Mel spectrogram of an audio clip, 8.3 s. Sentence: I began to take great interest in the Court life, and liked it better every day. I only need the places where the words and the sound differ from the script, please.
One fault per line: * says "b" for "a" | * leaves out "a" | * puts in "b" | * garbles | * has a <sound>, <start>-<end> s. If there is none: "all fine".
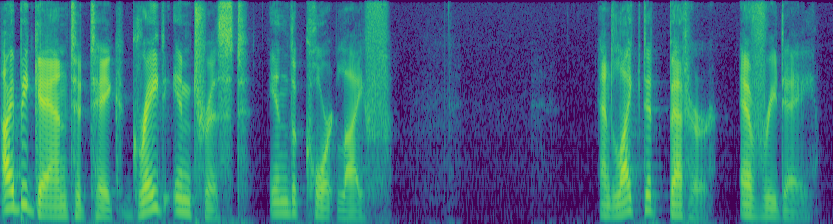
all fine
